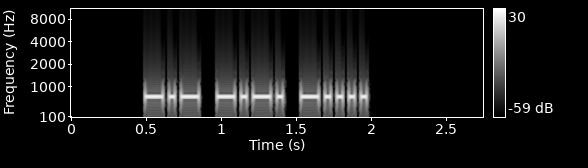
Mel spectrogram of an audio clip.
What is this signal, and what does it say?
Morse code, heard as a keyed tone, about 30 wpm, 700 Hz. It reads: KC6
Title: USA Call Sign Prefixes - 30wpm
